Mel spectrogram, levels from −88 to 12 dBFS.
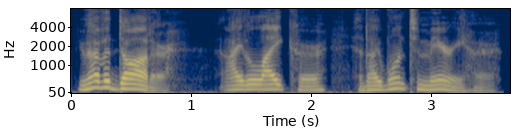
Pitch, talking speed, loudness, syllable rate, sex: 140 Hz, 180 wpm, -17 LUFS, 5.2 syllables/s, male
